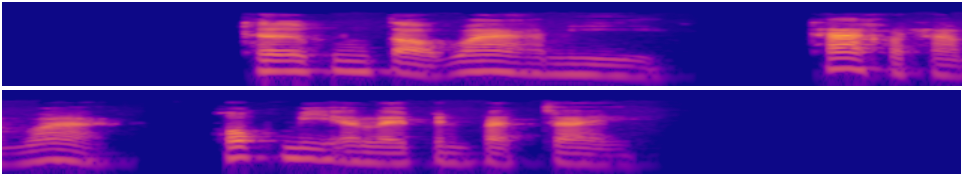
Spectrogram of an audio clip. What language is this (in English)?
Thai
